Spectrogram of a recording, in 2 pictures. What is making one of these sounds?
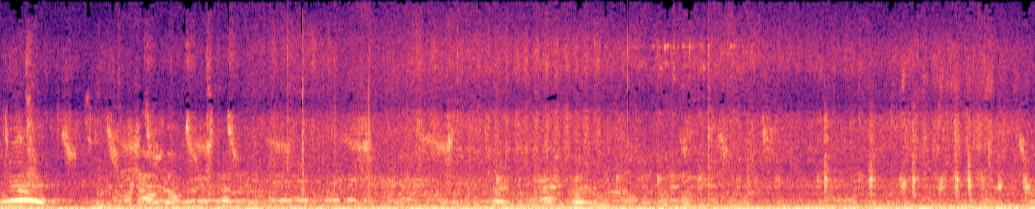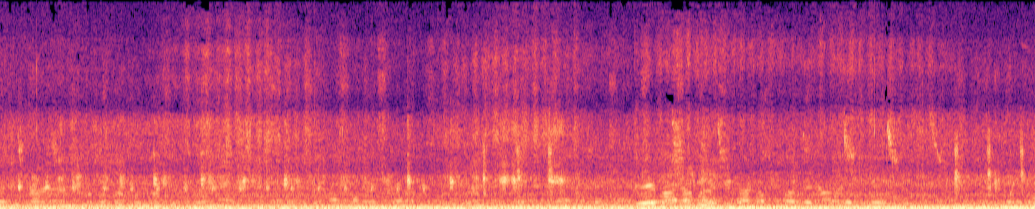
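Pigeons flap their wings as a flock flies overhead.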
